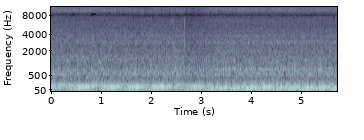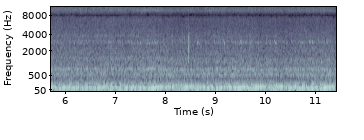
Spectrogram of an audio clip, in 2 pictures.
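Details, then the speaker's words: 1986 Mercury Grand Marquis LS, 33 years old, original engine, fuel pump and transmission, idling after first start of season, heard at the exhaust: smooth, even constant low drone with no stumble, ticking or rattle; healthy idle. "33 years. Still runs like a top. Original engine."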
